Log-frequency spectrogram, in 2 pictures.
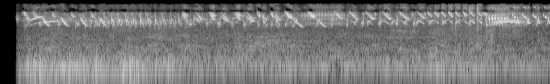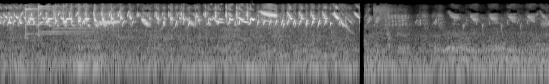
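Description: Several goldfinches singing at once, a dense, rapid twittering that cuts off abruptly about nine seconds in.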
